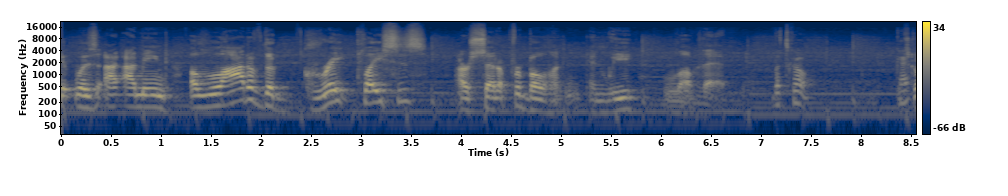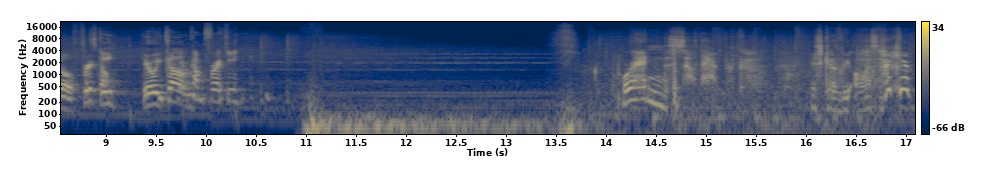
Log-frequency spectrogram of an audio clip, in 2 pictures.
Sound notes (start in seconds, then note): 10.5 upbeat rock music; 13.7 dramatic whooshing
